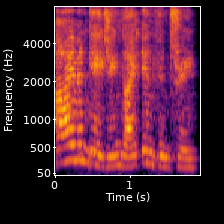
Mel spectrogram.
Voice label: titan Vanguard auto Engage Grunt; Titanfall 2

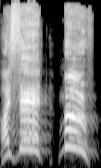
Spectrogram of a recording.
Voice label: grunt grenade response; imc; Titanfall 2

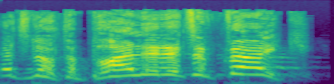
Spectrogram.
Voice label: grunt react Holopilot Decoy; imc; Titanfall 2

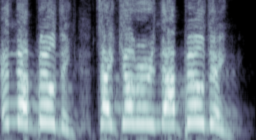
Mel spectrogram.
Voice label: grunt flee Player Titan Building Call; imc; Titanfall 2

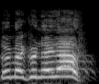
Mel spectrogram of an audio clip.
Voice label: grunt using grenade thermite; imc; Titanfall 2

